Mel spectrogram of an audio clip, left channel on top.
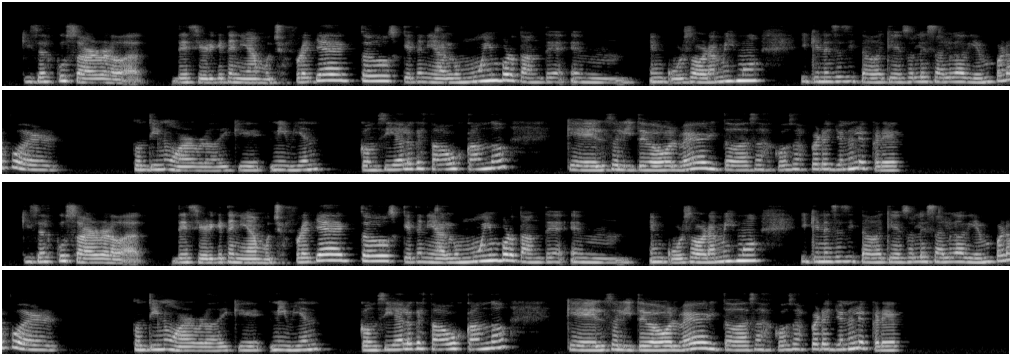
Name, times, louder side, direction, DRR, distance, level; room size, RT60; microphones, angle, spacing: voice 1, 0.2-1.4 1.7-10.6 11.4-13.2 13.7-15.2 15.7-19.0, right 2 dB, 20° right, 0.6 m, -18 dB
2.7 x 2.1 x 3.5 m
head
